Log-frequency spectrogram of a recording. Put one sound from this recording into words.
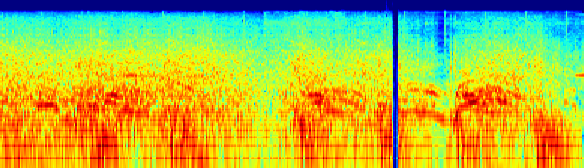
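Monsters growl and snarl.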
